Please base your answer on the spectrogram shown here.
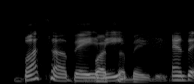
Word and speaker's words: Buttah: Butter Baby, and that's spelled Buttah. Butter Baby.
